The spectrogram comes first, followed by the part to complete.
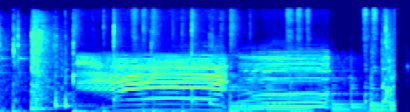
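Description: Short electric guitar sting over drums: a few quick drum hits, then two long held notes that bend in pitch as they start and fall away at the end.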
